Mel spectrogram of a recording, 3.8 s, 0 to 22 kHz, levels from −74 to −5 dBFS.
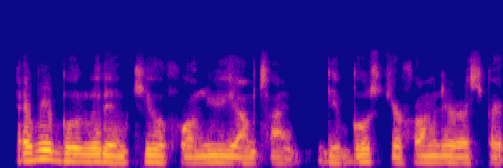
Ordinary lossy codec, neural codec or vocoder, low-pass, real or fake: none; codec, 16 kHz, 2 kbps, FreqCodec, smaller model; 7.2 kHz; fake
